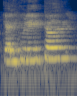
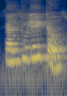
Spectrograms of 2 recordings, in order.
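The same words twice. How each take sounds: First: The final r sound is drawn out long. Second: The final r sound is left silent. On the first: The speaker calls it wrong. "बहुत लंबा pronounce करते हैं" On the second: The speaker calls it right. "आर इस तरह के जब words आते हैं तो वहां पर साइलेंट रहता है"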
